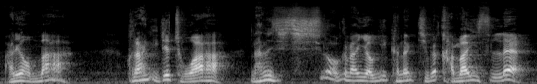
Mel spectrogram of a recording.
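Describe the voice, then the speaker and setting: Storytelling voice: a scared little eaglet, pleading and high, done by a man with a husky voice. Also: animated, moderate pace, exaggerated voice. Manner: whiny, pleading. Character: small frightened baby eagle begging its mother.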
